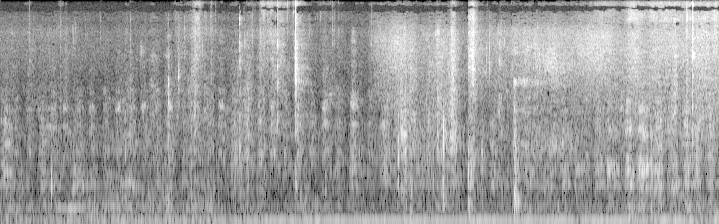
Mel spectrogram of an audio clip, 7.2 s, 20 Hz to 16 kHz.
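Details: One-year-old Kangal dogs in Alanya, Antalya, Turkey, on 24 September 2024: breathy, uneven panting puffs, roughly two per second, growing louder toward the end over a steady low hum.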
